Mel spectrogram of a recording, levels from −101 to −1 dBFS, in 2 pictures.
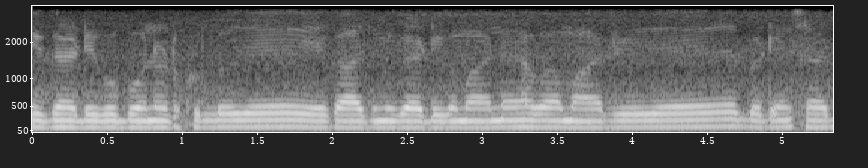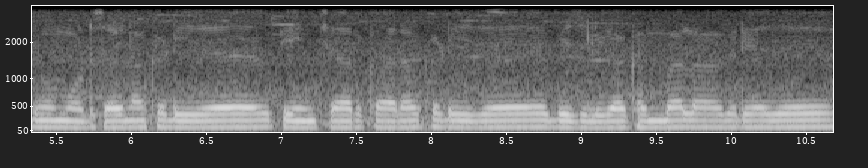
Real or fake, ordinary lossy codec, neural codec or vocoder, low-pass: real; none; none; 3.6 kHz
